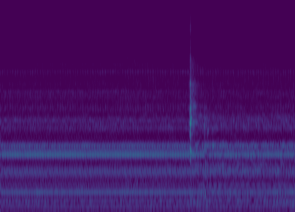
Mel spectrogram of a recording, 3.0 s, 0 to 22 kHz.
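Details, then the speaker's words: Sony TC-K611S three-head cassette deck at power-on, not working: constant whirring transport drone with one sharp tick, nothing moving. "The noise is a bit grim, but it could be a couple of things. It could be a belt. It could be one of the gearing. It could be at fault."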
